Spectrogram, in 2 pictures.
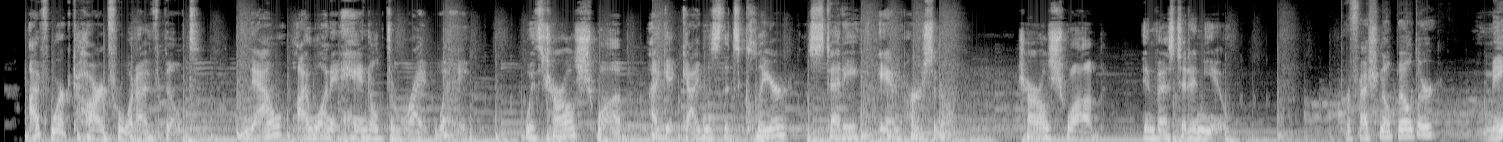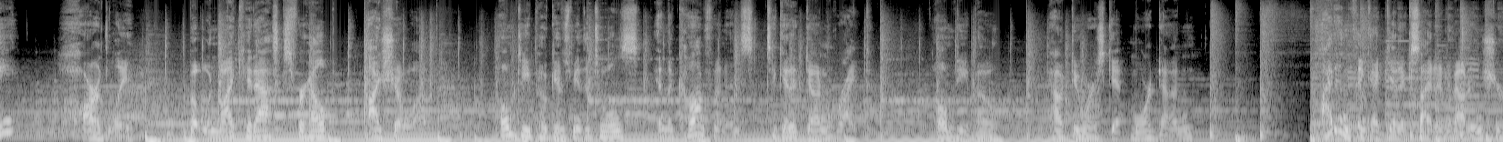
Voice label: Commercial VO, Deep Male Voice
